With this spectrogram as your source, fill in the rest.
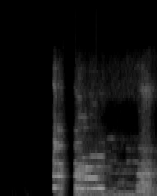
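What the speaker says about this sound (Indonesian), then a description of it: "Ayam siapa doi?" A chicken crows once near the mic, with a short burst followed by a longer, wavering crow that rises again toward the end, heard alone without speech.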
